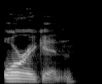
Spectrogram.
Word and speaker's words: Oregon: It's pronounced Oregon. Oregon. Oregon. Not Oregon. Oregon. Oregon. Oregon. It's very easy.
